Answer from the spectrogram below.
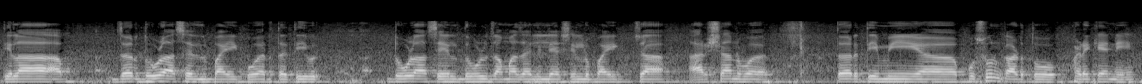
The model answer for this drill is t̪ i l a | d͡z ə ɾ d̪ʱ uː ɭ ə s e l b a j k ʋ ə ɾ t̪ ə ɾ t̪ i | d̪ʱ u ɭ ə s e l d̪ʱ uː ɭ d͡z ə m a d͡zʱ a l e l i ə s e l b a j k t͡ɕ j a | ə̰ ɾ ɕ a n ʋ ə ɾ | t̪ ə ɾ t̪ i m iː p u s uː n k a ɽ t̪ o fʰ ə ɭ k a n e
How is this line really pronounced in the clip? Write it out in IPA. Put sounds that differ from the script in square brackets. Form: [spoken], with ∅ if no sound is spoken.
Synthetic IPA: t̪ i l a | d͡z ə ɾ d̪ʱ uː ɭ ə s e l b a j k ʋ ə ɾ t̪ ə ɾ t̪ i | d̪ʱ u ɭ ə s e l d̪ʱ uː ɭ d͡z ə m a d͡zʱ a l e l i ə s e l b a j k t͡ɕ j a | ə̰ ɾ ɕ a n ʋ ə ɾ | t̪ ə ɾ t̪ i m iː p u s uː n k a ɽ t̪ o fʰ ə [ɽ] k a n e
